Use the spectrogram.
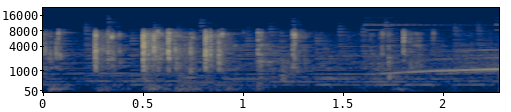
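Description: Rapid typing on a computer keyboard, a quick run of close, distinct keystrokes in irregular bursts with no talking, followed by a faint rising whine near the end.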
